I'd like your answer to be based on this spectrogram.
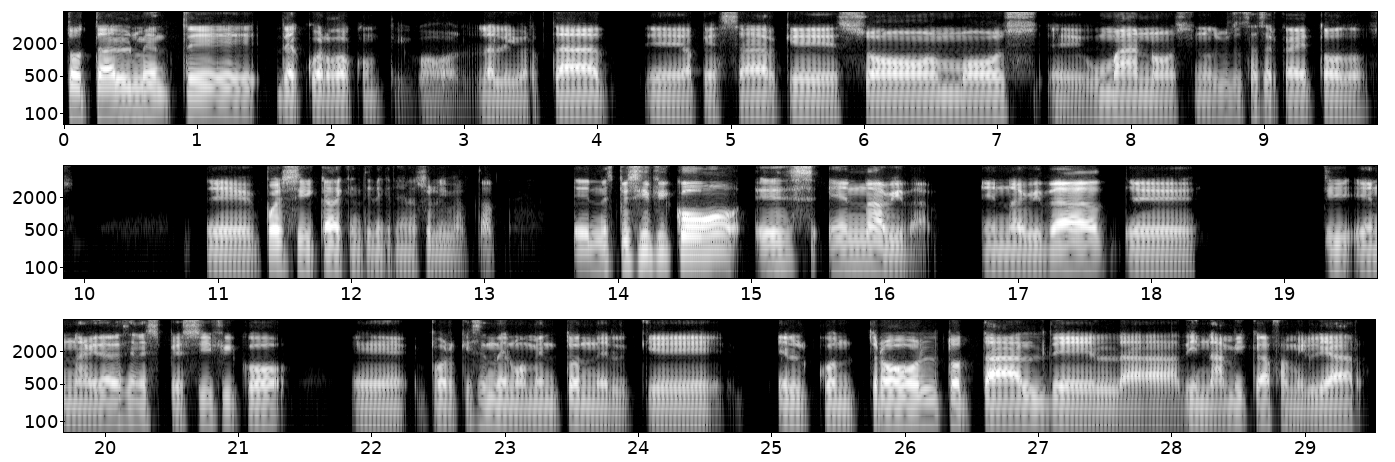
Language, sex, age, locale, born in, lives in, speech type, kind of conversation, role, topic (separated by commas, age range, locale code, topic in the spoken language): Spanish, male, 30-34, es-MX, Mexico, Mexico, conversation, advice, user, ¿Cómo puedo equilibrar la tradición familiar con mi autonomía personal?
